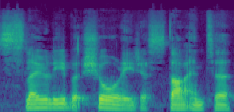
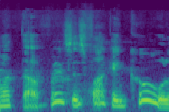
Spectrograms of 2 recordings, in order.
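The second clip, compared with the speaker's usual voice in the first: high-pitched retold amazement; amazed reaction; 12 semitones higher than usual. Recalling first seeing the Instagram, mock amazement. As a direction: lightly re-enact being pleasantly stunned, pitch jumping up.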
